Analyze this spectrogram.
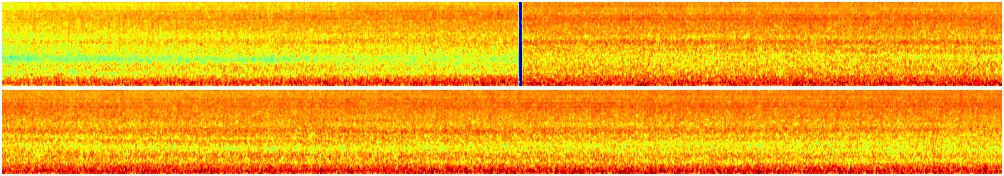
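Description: Steady, loud rush of a tall waterfall in heavy flow plunging into its pool at close range, a dense even wash of falling water. The sound drops out for an instant about eight seconds in.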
